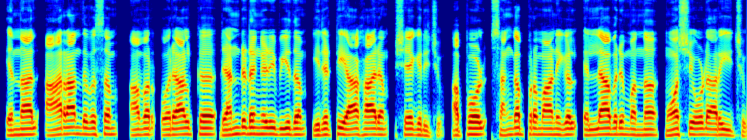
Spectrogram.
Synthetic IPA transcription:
e̞nːaːlaːraːmd̪iʋɐsɐmɐʋɐro̞ɾaːɭkɨɾe̞ɳɖiɽɐŋːɐɻiʋiːd̪ɐmiɾɐʈːiaːɦaːɾɐmɕe̞ːkɐɾit͡ɕːṵɐ̰pːo̞ːɭsɐŋɡʱɐprɐmaːɳiɣɐɭe̞lːaːʋɐɾumʋenːɨmo̞ːɕɐjo̞ːɽɨɐrijit͡ɕːu

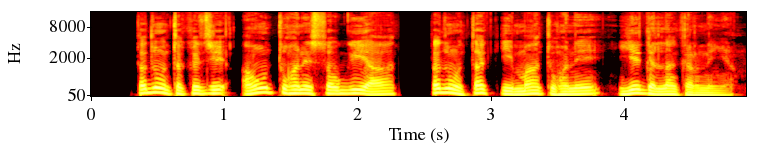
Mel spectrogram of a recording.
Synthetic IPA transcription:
t̪ɐd̪ũãt̪ɐkd͡ʒeɐũt̪ʊɦaːnẽsɔːɡia | t̪ɐd̪ũãt̪ɐkːimãt̪ʊɦãːnẽjeɡɐlːãkɐɾnḭjã̰ː

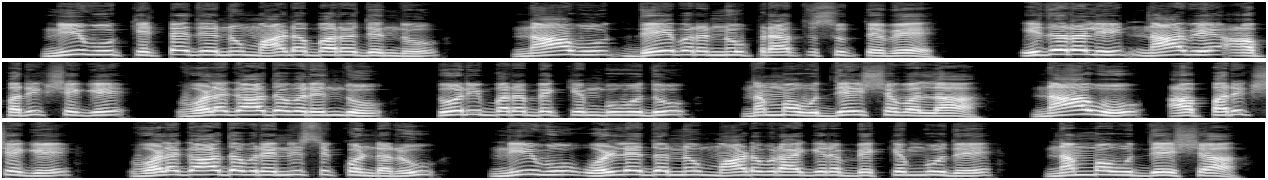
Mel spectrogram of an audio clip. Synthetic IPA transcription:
niːʋukɛʈːɐd̪enːumaːɽɐbaːɾɐd̪e̞nd̪u | naːʋud̪ɛːʋɐɾɐnːupɾaːɾt̪isut̪ːeːʋe̞ | id̪ɐɾɐlːinaːʋe̞ːʔaːpɐɾiːkʂɛɡe̞ | ɔɭɐɡaːd̪ɐʋɐɾe̞nd̪u | t̪o̞ːɾibɐɾɐbeːke̞mbuʋud̪u | nɐmːɐud̪ːɛːʃɐʋɐlːɐ | naːʋuaːpɐɾiːkʂɛɡe̞ | ɔɭɐɡaːd̪ɐʋɐɾenisikoɳɖɐɾu | niːʋuɔɭːed̪ɐnːumaːɽɐʋɐɾaːɡiɾɐbeːke̞mbud̪e̞ | nɐmːɐud̪ːɛːʃɐ

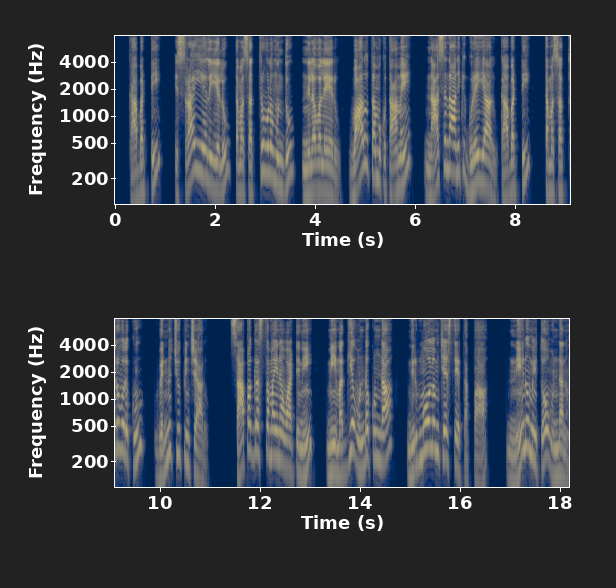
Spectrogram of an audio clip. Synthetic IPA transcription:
ka̰ːbɐʈːi | iʃɾaːjeːlijɐlut̪ɐmɐʃɐt̪ɾuʋulɐmund̪unilɐʋɐle̞ːɾuʋaːɾut̪ɐmɐkut̪aːme̞ː | na̰ːʃɐnaːnikiɡuɾɛjːaːɾuka̰ːbɐʈːi | t̪ɐmɐʃɐt̪ɾuwulɐku | ʋe̞nːut͡ʃuːpiɲt͡ʃaːɾu | saːpɐɡɾɐst̪ɐmɐjnɐʋaːʈini | miːmɐd̪ʱjɐuɳɖɐkuɳɖaː | niɾmɔːlɐmt͡ʃe̞ːst̪e̞ːt̪ɐpːɐ̰ | ne̞ːnumiːt̪o̞ːuɳɖɐnṵ

